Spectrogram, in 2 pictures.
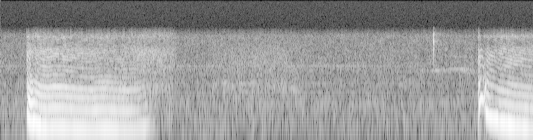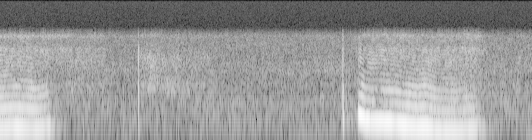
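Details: Buddy the pug snores while asleep at home, three strong harmonic snores about every four seconds, each beginning with a falling glide then holding a low buzzy drone, separated by faint breathy exhales and light clicks.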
